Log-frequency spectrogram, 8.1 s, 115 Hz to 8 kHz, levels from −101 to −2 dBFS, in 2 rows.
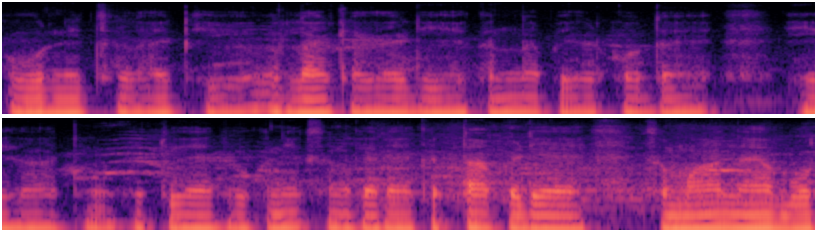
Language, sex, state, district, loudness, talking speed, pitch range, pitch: Marwari, male, Rajasthan, Nagaur, -37 LUFS, 170 wpm, 105-110 Hz, 105 Hz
